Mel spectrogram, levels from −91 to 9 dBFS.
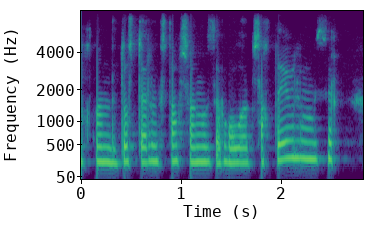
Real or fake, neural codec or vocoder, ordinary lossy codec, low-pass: real; none; none; none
